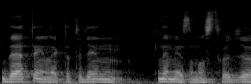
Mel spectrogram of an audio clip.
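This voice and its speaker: Audible room echo surrounds a man speaking at a fairly quick pace and medium pitch in a dark, mellow tone. His voice is somewhat breathy, with monotone, flat intonation. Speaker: doctor. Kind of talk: interview. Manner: fast; halting.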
